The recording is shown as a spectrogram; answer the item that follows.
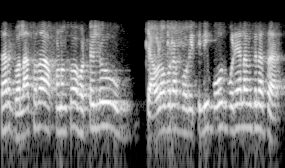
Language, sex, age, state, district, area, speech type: Odia, male, 18-30, Odisha, Boudh, rural, conversation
